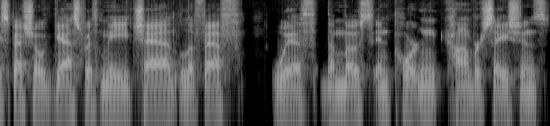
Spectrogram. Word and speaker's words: Lefevre: Is that right, Lefevre? Lefevre, yeah. Okay. Yeah. I'm always like terrified I'm going to say somebody's name wrong, and I've done it before.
